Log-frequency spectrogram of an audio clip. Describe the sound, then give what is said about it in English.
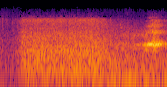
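A car rumbles along steadily, then its tires let out a short, sharp screech near the end as it skids to a stop. “Yeah, stop the car.”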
